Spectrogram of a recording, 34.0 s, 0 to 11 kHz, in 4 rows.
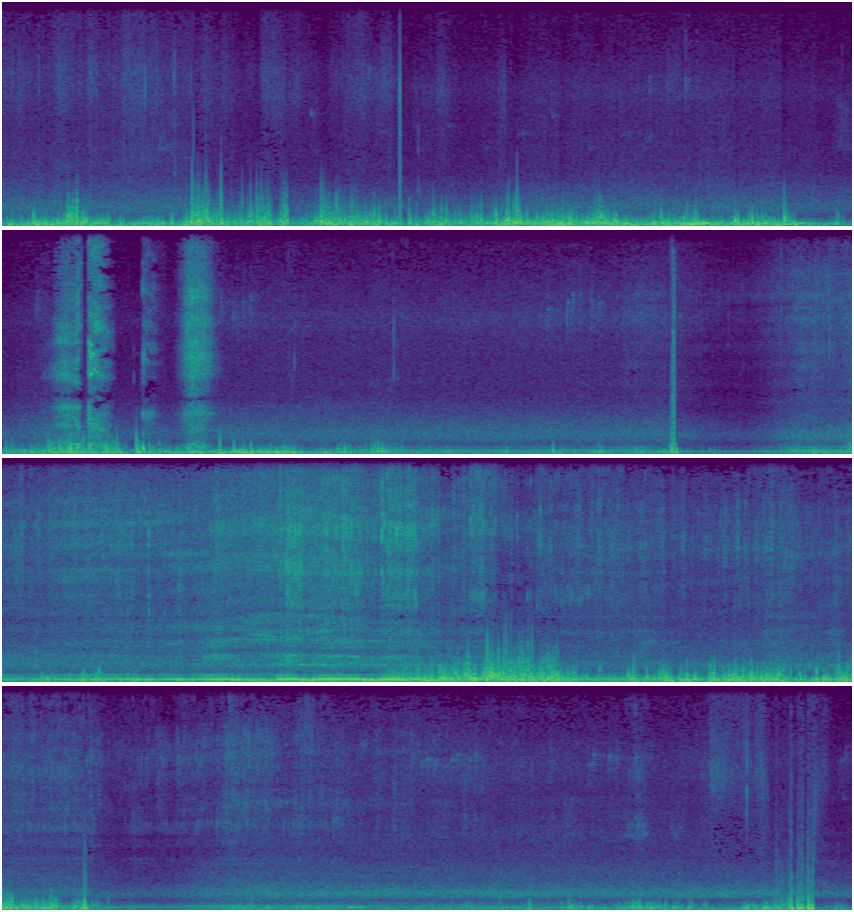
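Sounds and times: mini dirt bike engine running: 0:14.1 - 0:32.4.

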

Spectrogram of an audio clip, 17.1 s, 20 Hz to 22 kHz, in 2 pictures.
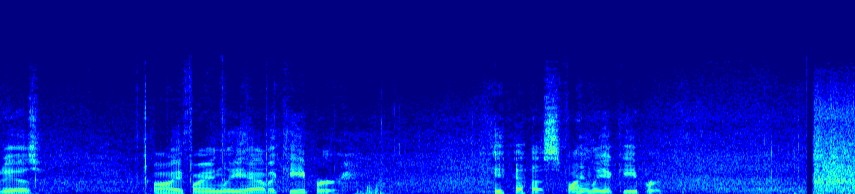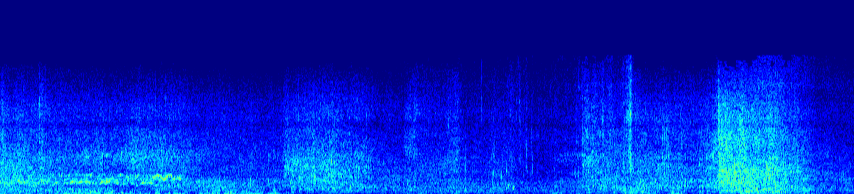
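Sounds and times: wind buffeting microphone: 0:03.4 - 0:04.8, 0:07.0 - 0:17.0
small waves washing on sand: 0:06.3 - 0:09.2, 0:10.4 - 0:17.0.

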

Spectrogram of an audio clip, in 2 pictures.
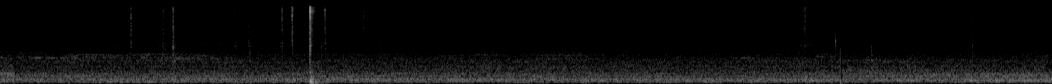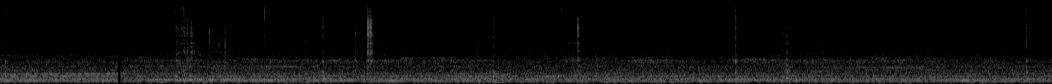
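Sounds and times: steady low hum: 0:00.0 - 0:21.0
plastic parts clicking together: 0:01.3 - 0:03.8.

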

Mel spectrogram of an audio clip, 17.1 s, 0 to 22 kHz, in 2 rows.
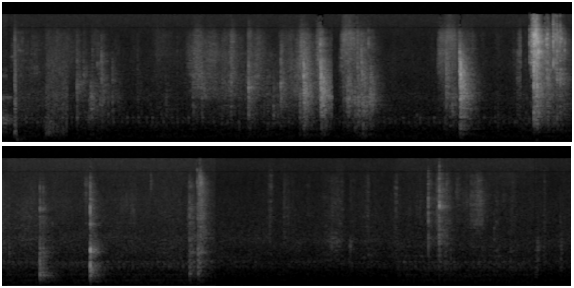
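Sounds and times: pages being turned: 0:00.2 - 0:05.8, 0:06.5 - 0:08.6, 0:12.5 - 0:17.0.

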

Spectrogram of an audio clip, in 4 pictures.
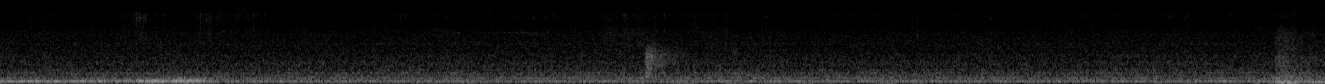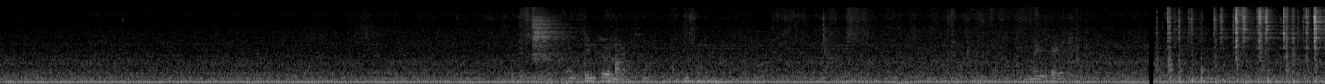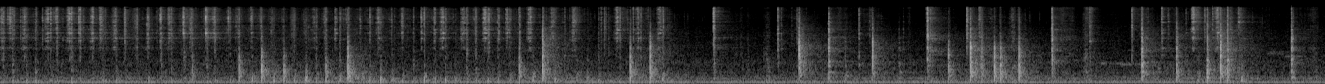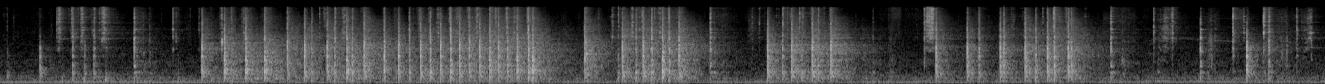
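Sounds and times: steady low hum: 0:00.0 - 0:53.0
metal spatulas tapping and scraping: 0:24.8 - 0:53.0.

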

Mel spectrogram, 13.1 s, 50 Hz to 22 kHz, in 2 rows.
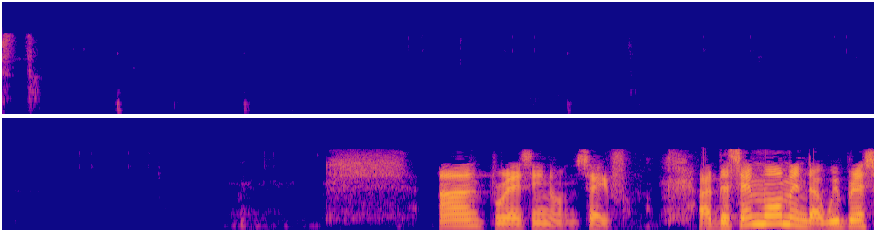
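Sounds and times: computer keyboard and mouse clicks: 0:00.5 - 0:02.0, 0:03.0 - 0:08.7.

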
